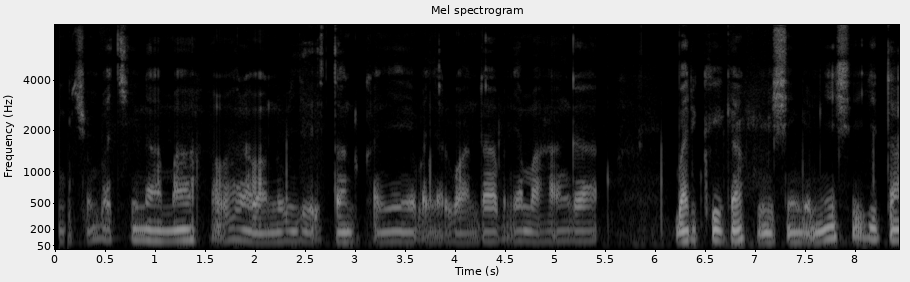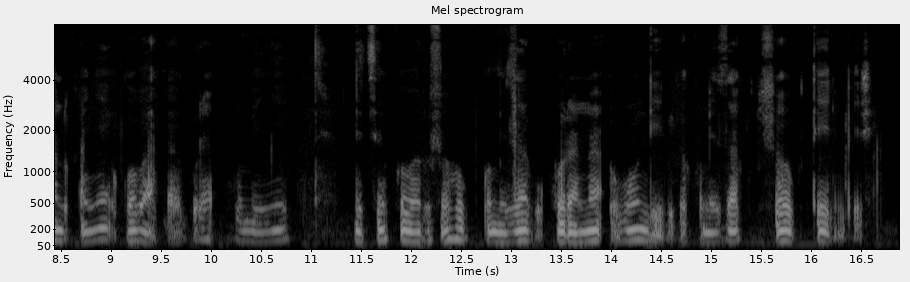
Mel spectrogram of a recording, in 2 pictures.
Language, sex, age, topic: Kinyarwanda, female, 18-24, government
